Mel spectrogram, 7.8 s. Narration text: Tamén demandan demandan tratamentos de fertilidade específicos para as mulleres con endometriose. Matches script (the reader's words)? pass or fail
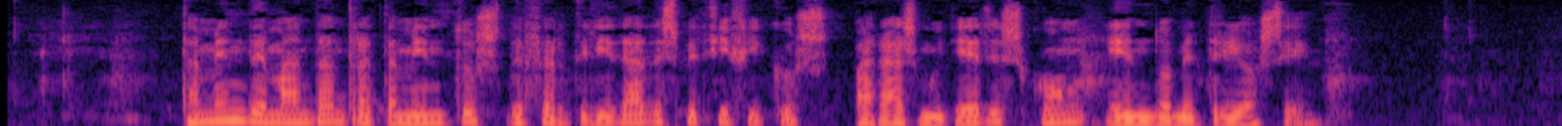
fail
